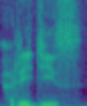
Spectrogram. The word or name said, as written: redis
